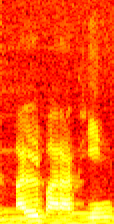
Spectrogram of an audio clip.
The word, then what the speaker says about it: Albarracín: It is a difficult pronunciation. It is pronounced as Albarracín, and this is often considered one of Spain's most beautiful medieval villages.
